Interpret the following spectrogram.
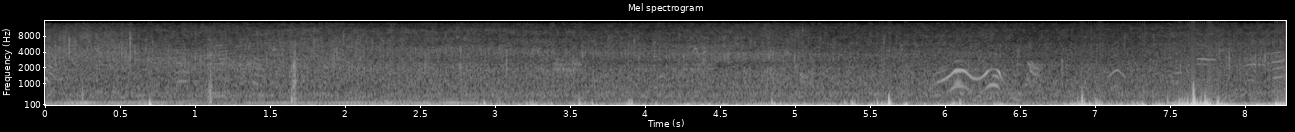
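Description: Outdoor park ambience dominated by wind rumbling on the microphone, stronger towards the end, over a faint steady wash of noise. A short wavering call rises and falls twice about six seconds in.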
